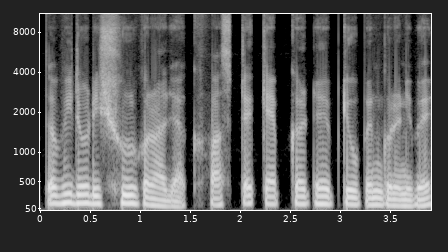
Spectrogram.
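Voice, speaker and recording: Guy doing a casual tutorial voice over, clean smooth voice, really dry sound. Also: mid-range voice, a little fast, dark tone, no room sound. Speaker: tutorial host.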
